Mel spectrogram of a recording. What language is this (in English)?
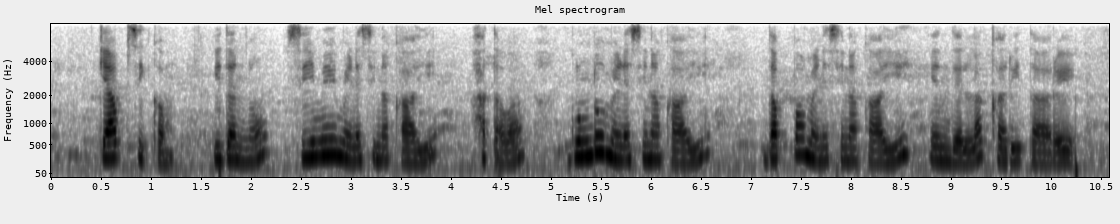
Kannada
